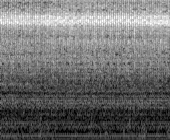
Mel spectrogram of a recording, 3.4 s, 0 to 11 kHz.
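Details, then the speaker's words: Mitsubishi L300 diesel, about 2011, warm, after injection pump adjustment with original pump: hard, fairly regular clatter about 3.5 knocks a second at idle, injector knock suspected, not confirmed; diesel knock at idle. "Kita sudah mendengar suara kemlitik pada infeksi yang"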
